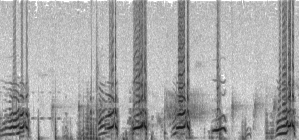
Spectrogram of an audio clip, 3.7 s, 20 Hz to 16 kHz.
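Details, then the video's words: Two female wood ducks contest a nest box where each wants to lay eggs; loud, harsh rising squeals repeated in quick succession, with muffled scuffling beneath. "CANARD BRANCHU (Carolin) 2 FEMELLES VEULENT PONDRE DANS CE NICHOIR / MOMENTS FORTS / CRIS"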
